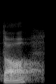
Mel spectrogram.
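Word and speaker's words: Thao: We we might say tha t h a o. They pronounce it thaw.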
